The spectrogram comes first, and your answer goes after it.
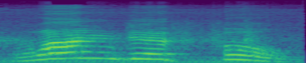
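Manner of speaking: lightly voiced eager schoolgirl; girl's voice. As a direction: pipe it up like a keen pupil. Kathy voiced in joke.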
